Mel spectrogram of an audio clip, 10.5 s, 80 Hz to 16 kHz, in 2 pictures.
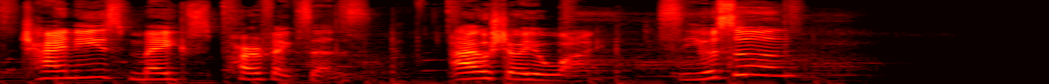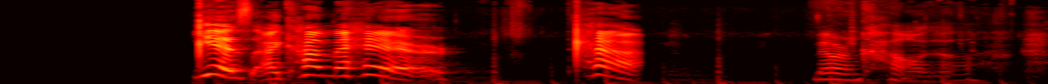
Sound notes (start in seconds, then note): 7.7 fingers snapping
